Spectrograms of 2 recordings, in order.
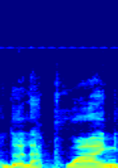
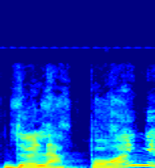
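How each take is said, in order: First: The vowel is a 'wa' sound. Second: The vowel is a plain 'o' sound. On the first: This is the modern pronunciation. "voyant le O I, s'est mis à dire de la poigne" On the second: This is the old pronunciation. "On ne prononce plus maintenant comme ça, mais autrefois, on le prononçait"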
